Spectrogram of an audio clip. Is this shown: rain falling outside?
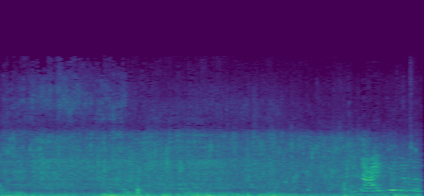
yes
